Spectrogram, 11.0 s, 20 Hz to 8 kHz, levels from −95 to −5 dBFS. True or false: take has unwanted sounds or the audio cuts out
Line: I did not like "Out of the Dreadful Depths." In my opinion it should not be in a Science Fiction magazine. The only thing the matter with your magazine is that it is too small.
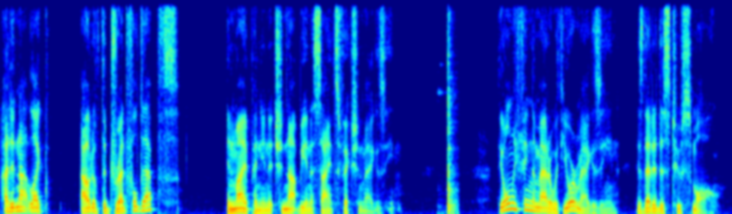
true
